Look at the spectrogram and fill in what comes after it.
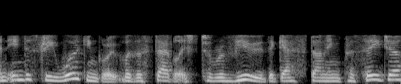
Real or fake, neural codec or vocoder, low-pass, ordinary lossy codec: real; none; 7.2 kHz; AAC, 16 kbps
